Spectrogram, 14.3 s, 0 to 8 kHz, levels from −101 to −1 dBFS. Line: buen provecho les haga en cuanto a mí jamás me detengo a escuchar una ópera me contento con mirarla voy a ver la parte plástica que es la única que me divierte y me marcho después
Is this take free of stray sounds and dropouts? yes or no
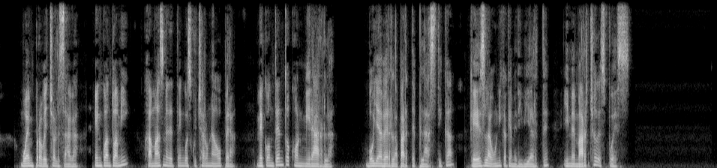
yes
